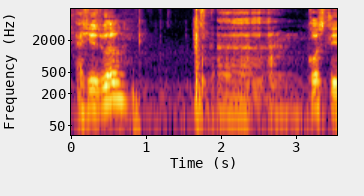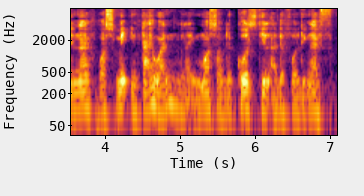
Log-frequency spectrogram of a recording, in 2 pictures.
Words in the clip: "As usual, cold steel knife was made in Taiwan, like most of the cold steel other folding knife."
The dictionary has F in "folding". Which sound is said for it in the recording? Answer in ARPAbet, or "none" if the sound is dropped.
F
